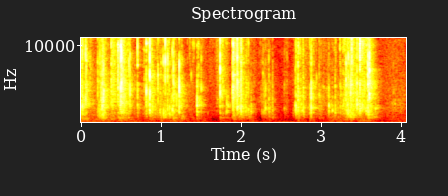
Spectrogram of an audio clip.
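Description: Handling noise right at a phone's microphone: an irregular run of quick clicks and rustles, like fingers tapping and brushing the phone and fabric or hair rubbing against it, dying away shortly before the end.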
